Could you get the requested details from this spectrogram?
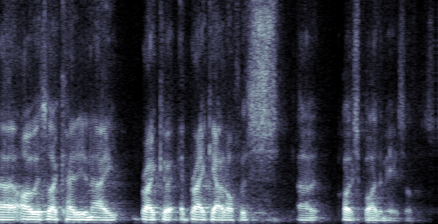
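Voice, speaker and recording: With an Australian accent, a man speaks in a very deep, low pitch. His tone is dark and mellow. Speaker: former council director and former state politician. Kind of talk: testimony at public inquiry. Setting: courtroom hearing. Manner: halting, many fillers; quiet.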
